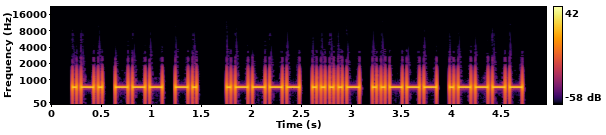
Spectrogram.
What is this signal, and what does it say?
Morse code, heard as a keyed tone, about 28 wpm, 700 Hz. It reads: RON 1421
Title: CWT Exchange 28wpm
